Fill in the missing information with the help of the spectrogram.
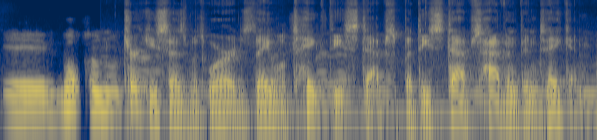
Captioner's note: through translator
